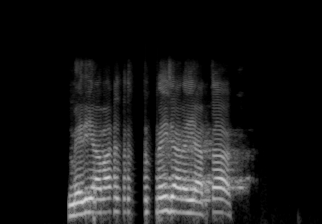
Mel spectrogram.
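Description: A man speaks briefly and with animation, close to a microphone in an online call.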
